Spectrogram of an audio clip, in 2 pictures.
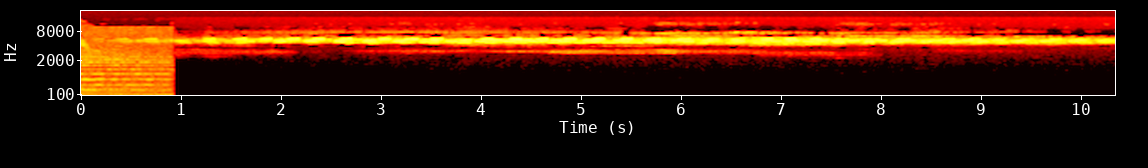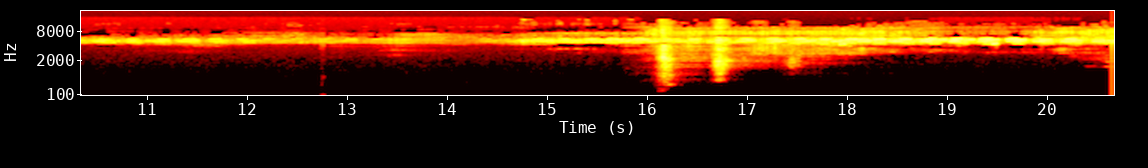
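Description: Crickets trilling steadily in a high, fast-pulsing chirr, fading out briefly a little past the middle and then coming back. Two short sharp sounds break in about three-quarters of the way through.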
